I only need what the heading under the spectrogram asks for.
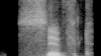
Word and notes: sift: American English

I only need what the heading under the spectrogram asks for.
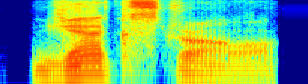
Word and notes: jackstraw: British English

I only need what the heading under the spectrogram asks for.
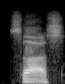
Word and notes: sus: American English

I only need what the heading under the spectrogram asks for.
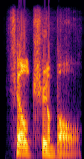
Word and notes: filtrable: American English

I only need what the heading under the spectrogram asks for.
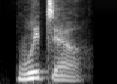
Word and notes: witter: Indian

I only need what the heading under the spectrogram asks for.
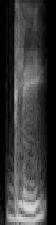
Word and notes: gley: Indian

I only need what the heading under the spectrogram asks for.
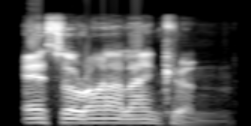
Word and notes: Sri Lankan: British English

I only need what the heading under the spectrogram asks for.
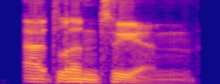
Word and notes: Atlantean: British English

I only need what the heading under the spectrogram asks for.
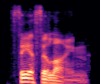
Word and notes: Theophylline: British English

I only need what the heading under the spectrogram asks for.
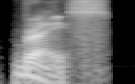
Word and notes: brace: British English

